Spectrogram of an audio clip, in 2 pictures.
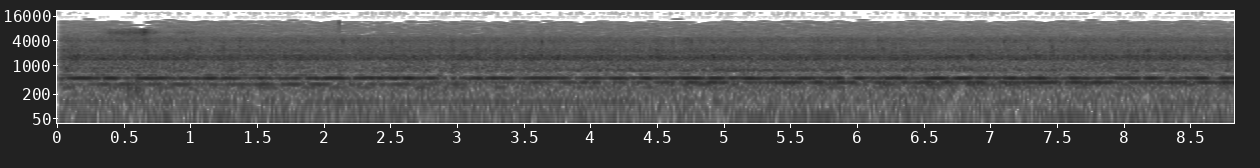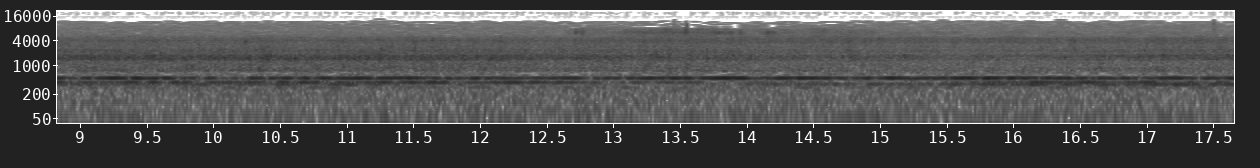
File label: visualization to clear your energy mini meditation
